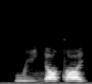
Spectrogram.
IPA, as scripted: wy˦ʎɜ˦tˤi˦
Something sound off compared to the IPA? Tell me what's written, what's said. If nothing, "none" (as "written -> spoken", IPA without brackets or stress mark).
y˦ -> i˦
